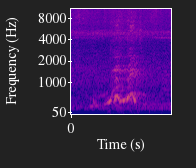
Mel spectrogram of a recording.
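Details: Maximus, a six-week-old German Shepherd puppy, whimpers while playing: one short whiny cry under a second long that wavers up and down in a small arc, over a steady faint background hiss.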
